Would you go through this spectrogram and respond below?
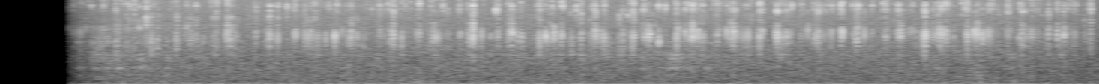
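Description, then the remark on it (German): A hedgehog named Eddie snuffles and rustles steadily, a dense crackling patter with bursts of high, scratchy noise and soft sniffing, continuous and fairly loud, with no voices. “So, dann schaue ich mal, was die Igel noch dazu zu sagen haben.”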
